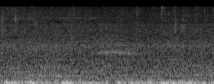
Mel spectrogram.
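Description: Steady rain falls at a resort in the Minangkabau region, a continuous hiss with dull low patter throughout, without any voices.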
